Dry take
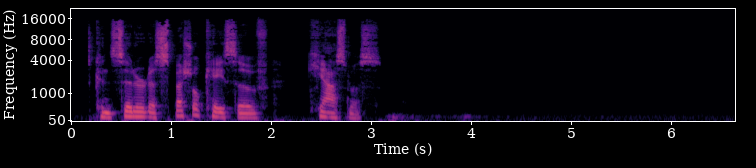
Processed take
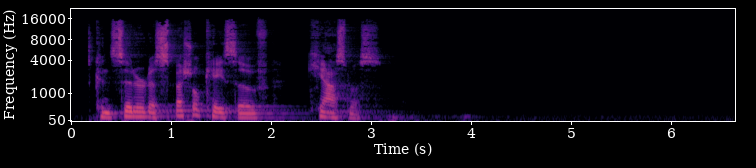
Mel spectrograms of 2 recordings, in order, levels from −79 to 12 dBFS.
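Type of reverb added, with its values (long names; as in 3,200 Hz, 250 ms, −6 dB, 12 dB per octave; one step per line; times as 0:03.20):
feedback delay network reverb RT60 1.1 s, low-frequency decay 1.5×, high-frequency decay 0.75×, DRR 17 dB
level −1.5 dB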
